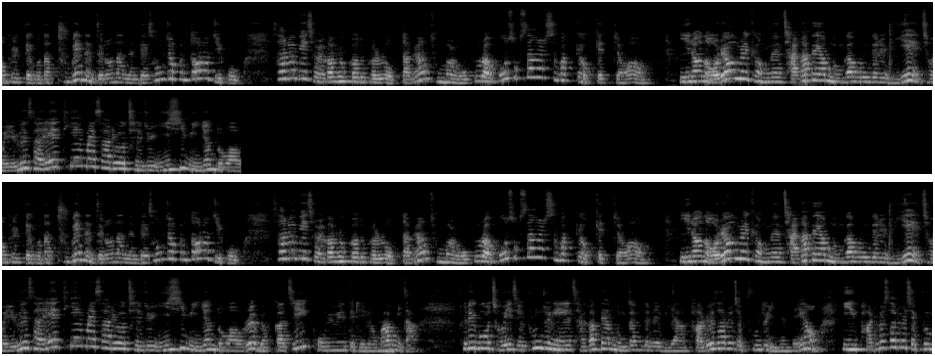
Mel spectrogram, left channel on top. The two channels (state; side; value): drops out; left; at 11.7 s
